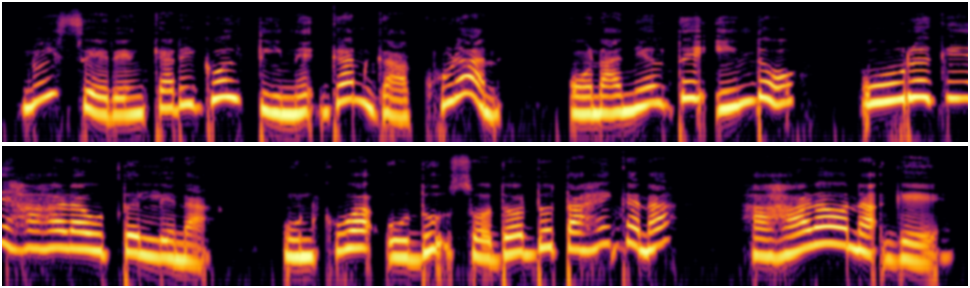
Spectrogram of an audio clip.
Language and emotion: Santali, surprised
